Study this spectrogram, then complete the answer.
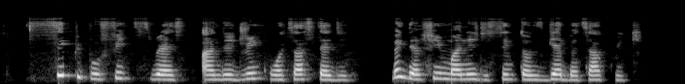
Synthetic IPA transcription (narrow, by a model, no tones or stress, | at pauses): sik̚piplfitɹɛstãndedɹĩŋkwɔtʰastɛdi | mek̚dɛ̃mfilmaned͡ʒdisĩm̚tɔ̃ms̬ɡɛt̚bɛtʰakwik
